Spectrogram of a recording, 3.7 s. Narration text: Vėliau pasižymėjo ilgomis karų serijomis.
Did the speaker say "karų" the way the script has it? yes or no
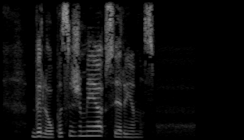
no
